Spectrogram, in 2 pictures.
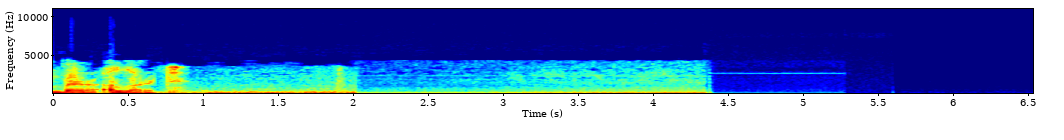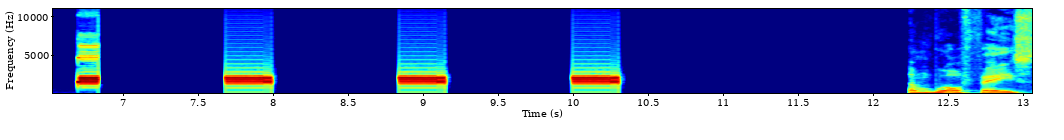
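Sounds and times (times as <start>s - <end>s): low hum: 0.0s - 6.0s
broadcast static hiss: 0.6s - 5.6s.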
